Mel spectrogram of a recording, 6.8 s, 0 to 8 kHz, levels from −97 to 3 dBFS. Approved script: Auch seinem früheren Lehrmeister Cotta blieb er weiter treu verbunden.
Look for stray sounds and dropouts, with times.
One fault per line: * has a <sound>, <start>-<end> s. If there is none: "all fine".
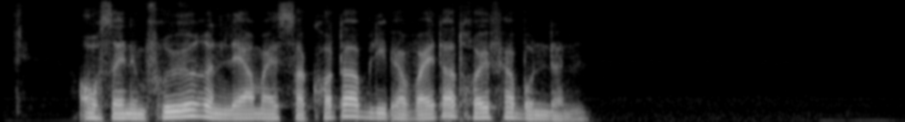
all fine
